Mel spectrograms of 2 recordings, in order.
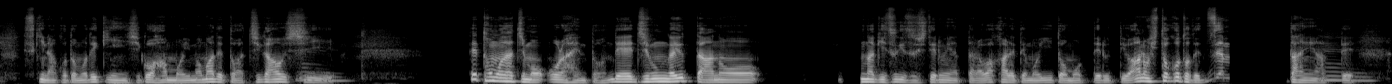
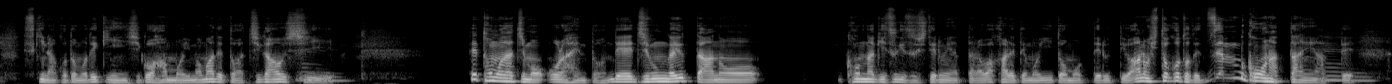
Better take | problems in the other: second | audio cutting out; at 8.5 s and at 12 s for 0.5 s

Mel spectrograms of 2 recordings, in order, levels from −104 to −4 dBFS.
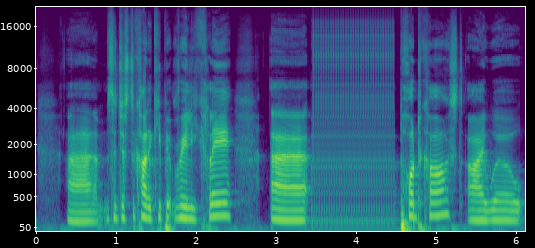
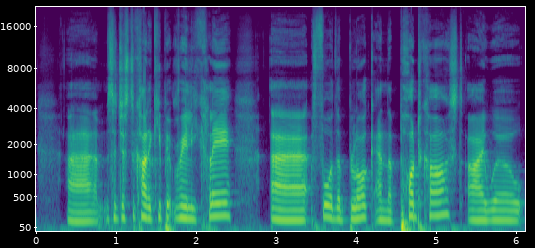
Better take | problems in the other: second | audio freezing; at 3.5 s for 1 s

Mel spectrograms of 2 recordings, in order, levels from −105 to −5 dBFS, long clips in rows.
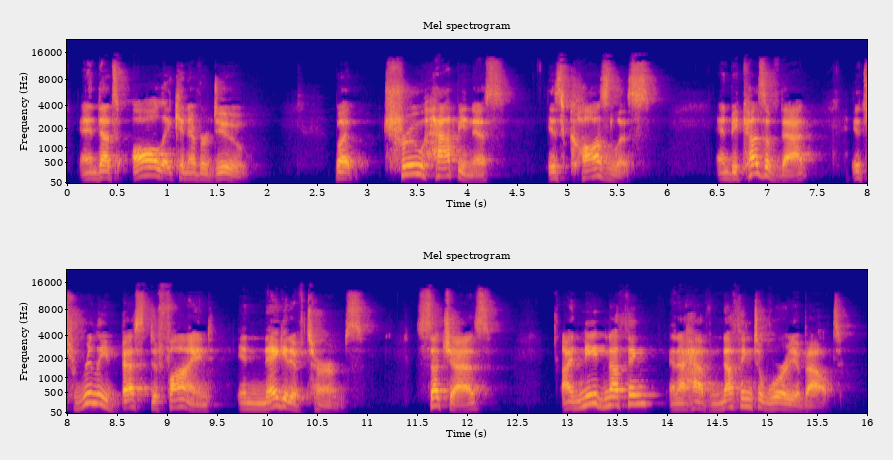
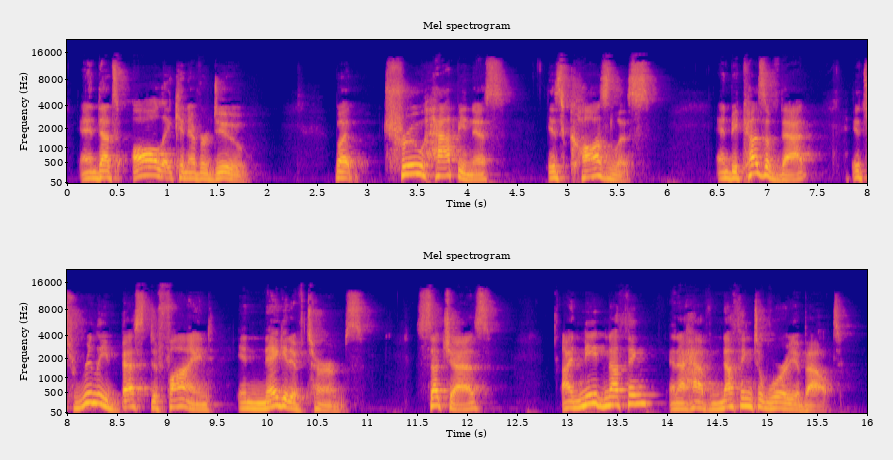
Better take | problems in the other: second | thin; somewhat; fading below 350 Hz

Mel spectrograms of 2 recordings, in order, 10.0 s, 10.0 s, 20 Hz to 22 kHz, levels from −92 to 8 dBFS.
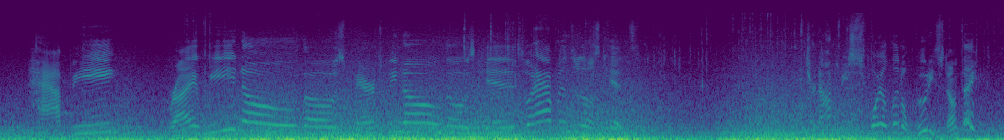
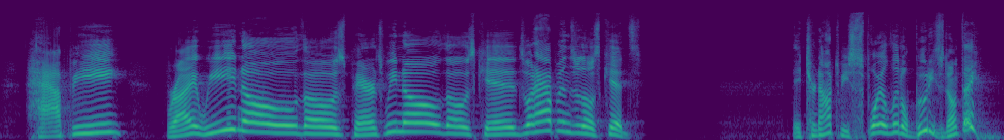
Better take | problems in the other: second | wind noise on the microphone; heavy; 3 dB below the speech

